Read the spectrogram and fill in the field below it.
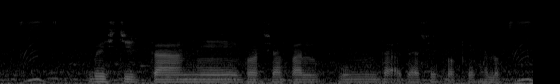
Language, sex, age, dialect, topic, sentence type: Bengali, male, 18-24, Rajbangshi, agriculture, question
